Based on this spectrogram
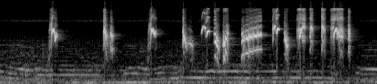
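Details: Long-tailed shrike in lively 'toet toet' song, used as a lure to prompt other shrikes to sing: sharp high piercing notes spaced about half a second apart, then a fast jumble of squeaky, slurred phrases.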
